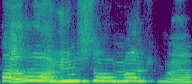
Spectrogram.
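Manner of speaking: wailing through tears, very high and loud. Retelling a phone call to mom, imitating crying. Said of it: "I start crying".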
